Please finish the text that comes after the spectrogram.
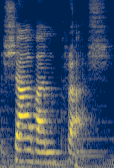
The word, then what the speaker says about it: Chyawanprash: across like through thousands and thousands of years shyavan prash as i have learned it is spelled this way pronounced shavan prash again there are other variations this is how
